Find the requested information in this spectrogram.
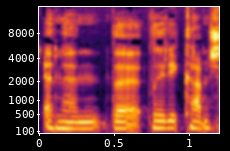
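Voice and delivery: ordinary talk, nothing marked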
